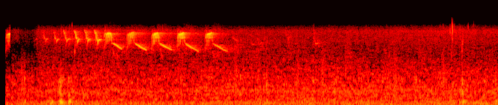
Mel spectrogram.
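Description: A tree pipit gives a short song phrase: high, thin notes that build into a quick series of drawn-out, downward-slurred 'seea' notes, about three per second, over faint background hiss.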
